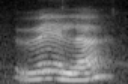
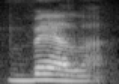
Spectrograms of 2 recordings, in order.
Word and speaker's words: vela: No espanhol, ele vai ser pronunciado como B. Como B do espanhol. Então, por exemplo, é vela, não vela. Vela, tá, vela, não vela, ok? É avião, avião, não avião. É vaca, vaca, não vaca.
